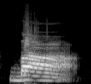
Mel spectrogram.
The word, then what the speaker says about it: bar: The word final r is never pronounced and it remains silent and hence it is pronounced as bar.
